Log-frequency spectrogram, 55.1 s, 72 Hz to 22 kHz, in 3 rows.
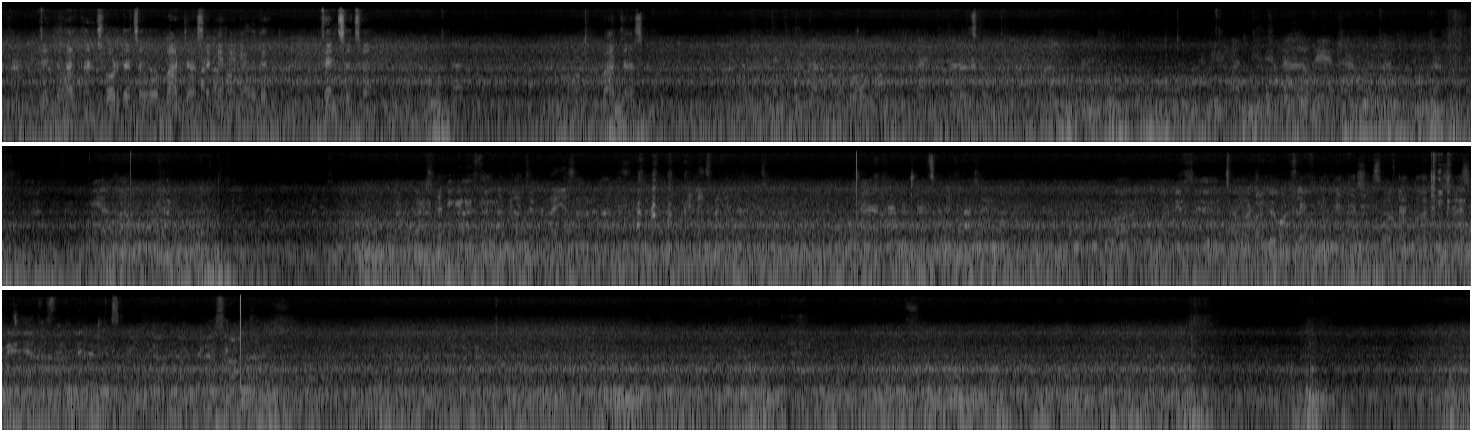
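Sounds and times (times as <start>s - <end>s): steady hum: 0.0s - 55.0s
tyre and engine rumble: 0.0s - 55.0s.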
